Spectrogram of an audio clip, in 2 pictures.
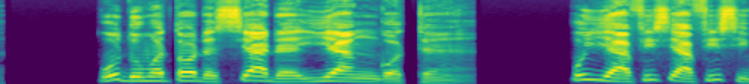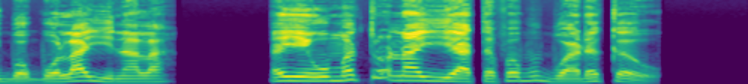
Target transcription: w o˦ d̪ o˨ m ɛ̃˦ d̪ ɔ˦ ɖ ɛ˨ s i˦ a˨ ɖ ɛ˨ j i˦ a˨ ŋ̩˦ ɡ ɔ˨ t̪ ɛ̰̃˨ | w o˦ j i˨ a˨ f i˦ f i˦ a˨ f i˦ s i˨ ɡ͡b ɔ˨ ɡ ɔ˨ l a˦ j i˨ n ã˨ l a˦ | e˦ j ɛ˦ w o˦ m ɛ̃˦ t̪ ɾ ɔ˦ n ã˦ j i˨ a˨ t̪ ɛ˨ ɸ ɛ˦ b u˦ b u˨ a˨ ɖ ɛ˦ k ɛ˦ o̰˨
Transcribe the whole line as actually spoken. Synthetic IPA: w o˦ d̪ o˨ m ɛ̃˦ t̪ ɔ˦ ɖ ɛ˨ s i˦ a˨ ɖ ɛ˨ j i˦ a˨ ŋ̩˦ ɡ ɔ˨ t̪ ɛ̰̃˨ | w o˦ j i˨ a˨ f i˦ s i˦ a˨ f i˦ s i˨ ɡ͡b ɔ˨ ɡ͡b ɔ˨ l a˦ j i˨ n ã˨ l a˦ | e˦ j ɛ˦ w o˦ m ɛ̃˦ t̪ ɾ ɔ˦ n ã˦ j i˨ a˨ t̪ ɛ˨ ɸ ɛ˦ b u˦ b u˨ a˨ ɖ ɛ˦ k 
